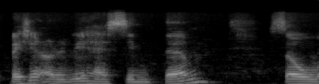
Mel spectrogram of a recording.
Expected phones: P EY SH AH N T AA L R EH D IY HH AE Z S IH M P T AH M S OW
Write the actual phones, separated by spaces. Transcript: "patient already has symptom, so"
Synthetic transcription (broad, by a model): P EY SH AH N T AA L R EH D IY HH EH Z S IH M T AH M S OW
